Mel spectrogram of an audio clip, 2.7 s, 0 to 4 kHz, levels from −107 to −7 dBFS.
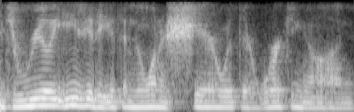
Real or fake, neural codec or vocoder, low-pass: real; none; 3.6 kHz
